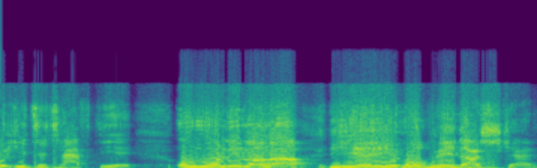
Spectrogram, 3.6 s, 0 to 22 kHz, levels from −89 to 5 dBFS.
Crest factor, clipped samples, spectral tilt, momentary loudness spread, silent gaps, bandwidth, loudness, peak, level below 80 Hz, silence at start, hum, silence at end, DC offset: 6 dB; 4%; -3.5 dB/octave; 11 LU; none; 11.5 kHz; -5 LUFS; 0 dBFS; -24 dBFS; 0 s; none; 0 s; under 0.1%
